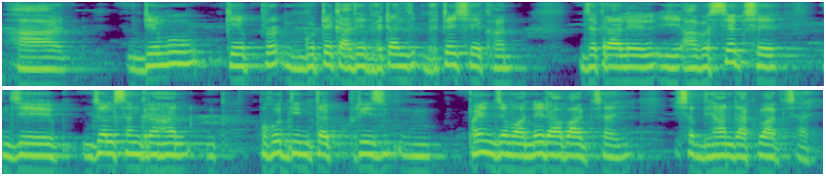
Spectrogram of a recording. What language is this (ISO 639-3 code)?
mai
